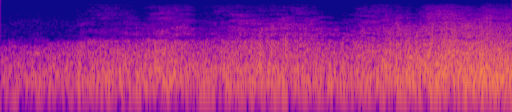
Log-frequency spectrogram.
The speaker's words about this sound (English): Here we go. Liftoff. We have a liftoff.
